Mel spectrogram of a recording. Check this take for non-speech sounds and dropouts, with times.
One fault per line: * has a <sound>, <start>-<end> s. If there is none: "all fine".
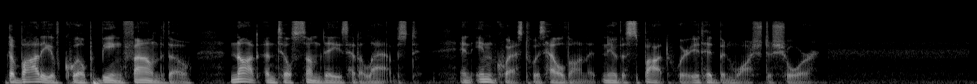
all fine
